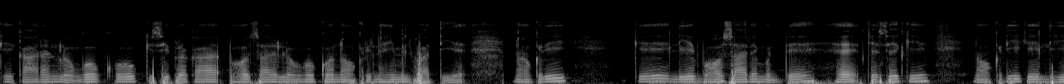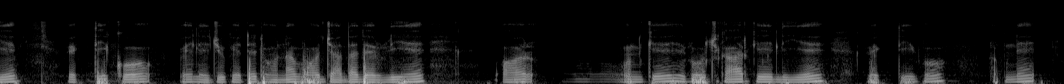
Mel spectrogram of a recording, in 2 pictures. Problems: background sounds at intervals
